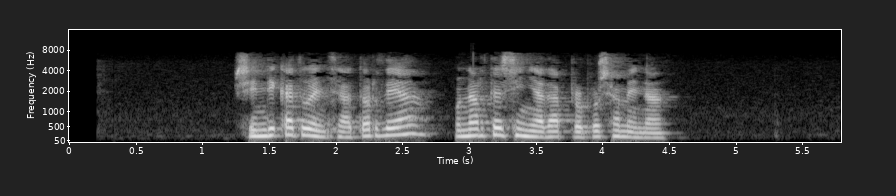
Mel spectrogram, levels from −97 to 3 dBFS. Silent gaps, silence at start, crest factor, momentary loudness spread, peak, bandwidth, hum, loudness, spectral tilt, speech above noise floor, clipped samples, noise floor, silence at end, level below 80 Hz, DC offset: none; 1.25 s; 18 dB; 8 LU; 0 dBFS; 7.6 kHz; none; -16 LUFS; -5.5 dB/octave; 53 dB; under 0.1%; -68 dBFS; 1.3 s; -64 dBFS; under 0.1%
